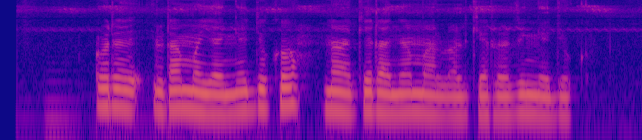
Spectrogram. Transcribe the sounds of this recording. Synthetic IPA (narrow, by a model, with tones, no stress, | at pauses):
o˦ɾe˨i˨ɾa˦mɔ˨ja˨ŋe˦d͡ʒu˦kɔ˦na˨kɪ˦ɾa˨ɲa˦ma˨lɔ˨lke˨ɾo˨ɾi˦ŋe˨d͡ʒu˦k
